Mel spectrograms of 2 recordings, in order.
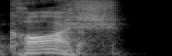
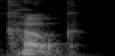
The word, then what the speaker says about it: Koch: It's so funny because everyone says Kosh, and including me, or Kosh, Kosh or Kosh. And it's actually pronounced Coke.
